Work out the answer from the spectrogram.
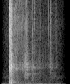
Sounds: Tools, Hammer

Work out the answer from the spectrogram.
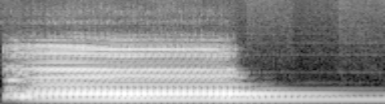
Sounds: Musical instrument, Bowed string instrument, Music

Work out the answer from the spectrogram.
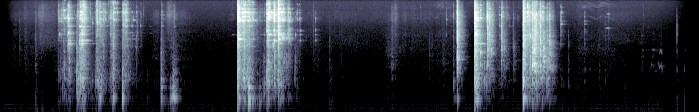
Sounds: Glass, Shatter

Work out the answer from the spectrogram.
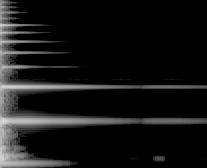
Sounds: Acoustic guitar, Musical instrument, Guitar, Music, Plucked string instrument

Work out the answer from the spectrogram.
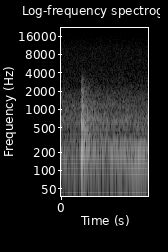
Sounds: Fireworks, Explosion

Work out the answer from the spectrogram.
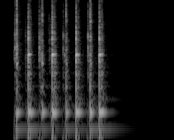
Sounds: Telephone, Alarm

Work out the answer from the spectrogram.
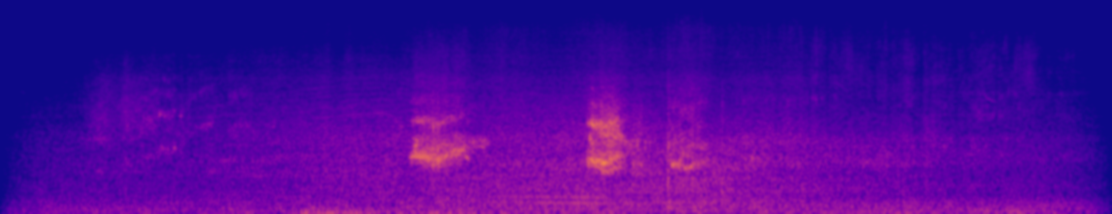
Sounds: Car, Vehicle, Motor vehicle (road)

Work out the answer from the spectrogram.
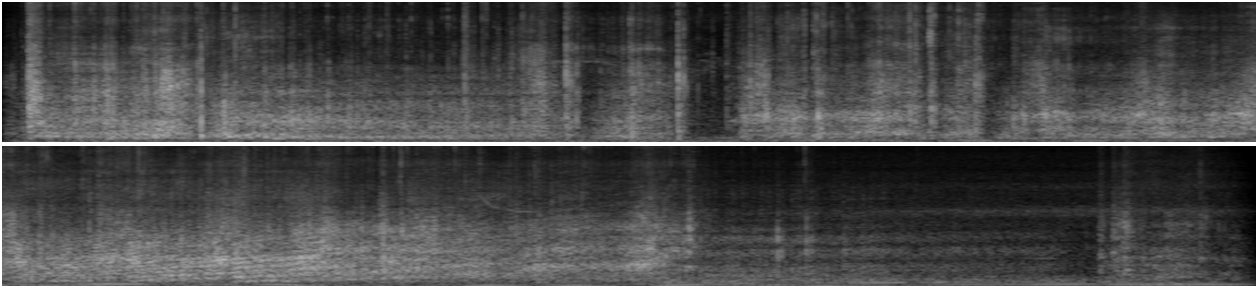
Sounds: Skateboard, Vehicle

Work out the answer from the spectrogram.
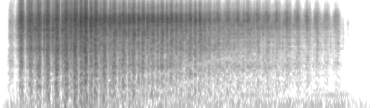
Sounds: Rattle (instrument), Musical instrument, Music, Percussion

